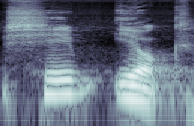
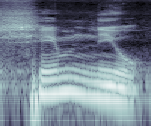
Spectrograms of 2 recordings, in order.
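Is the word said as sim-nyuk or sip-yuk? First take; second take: sip-yuk; sim-nyuk. First: Each syllable is said separately, without sound change. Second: The syllables link, with an added n sound. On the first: The speaker calls it wrong. "আমরা জানি ষোলোকে শিব ইয়ক" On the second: The speaker calls it right. "সঠিক উচ্চারণ করলে হবে শিম নিউক"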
